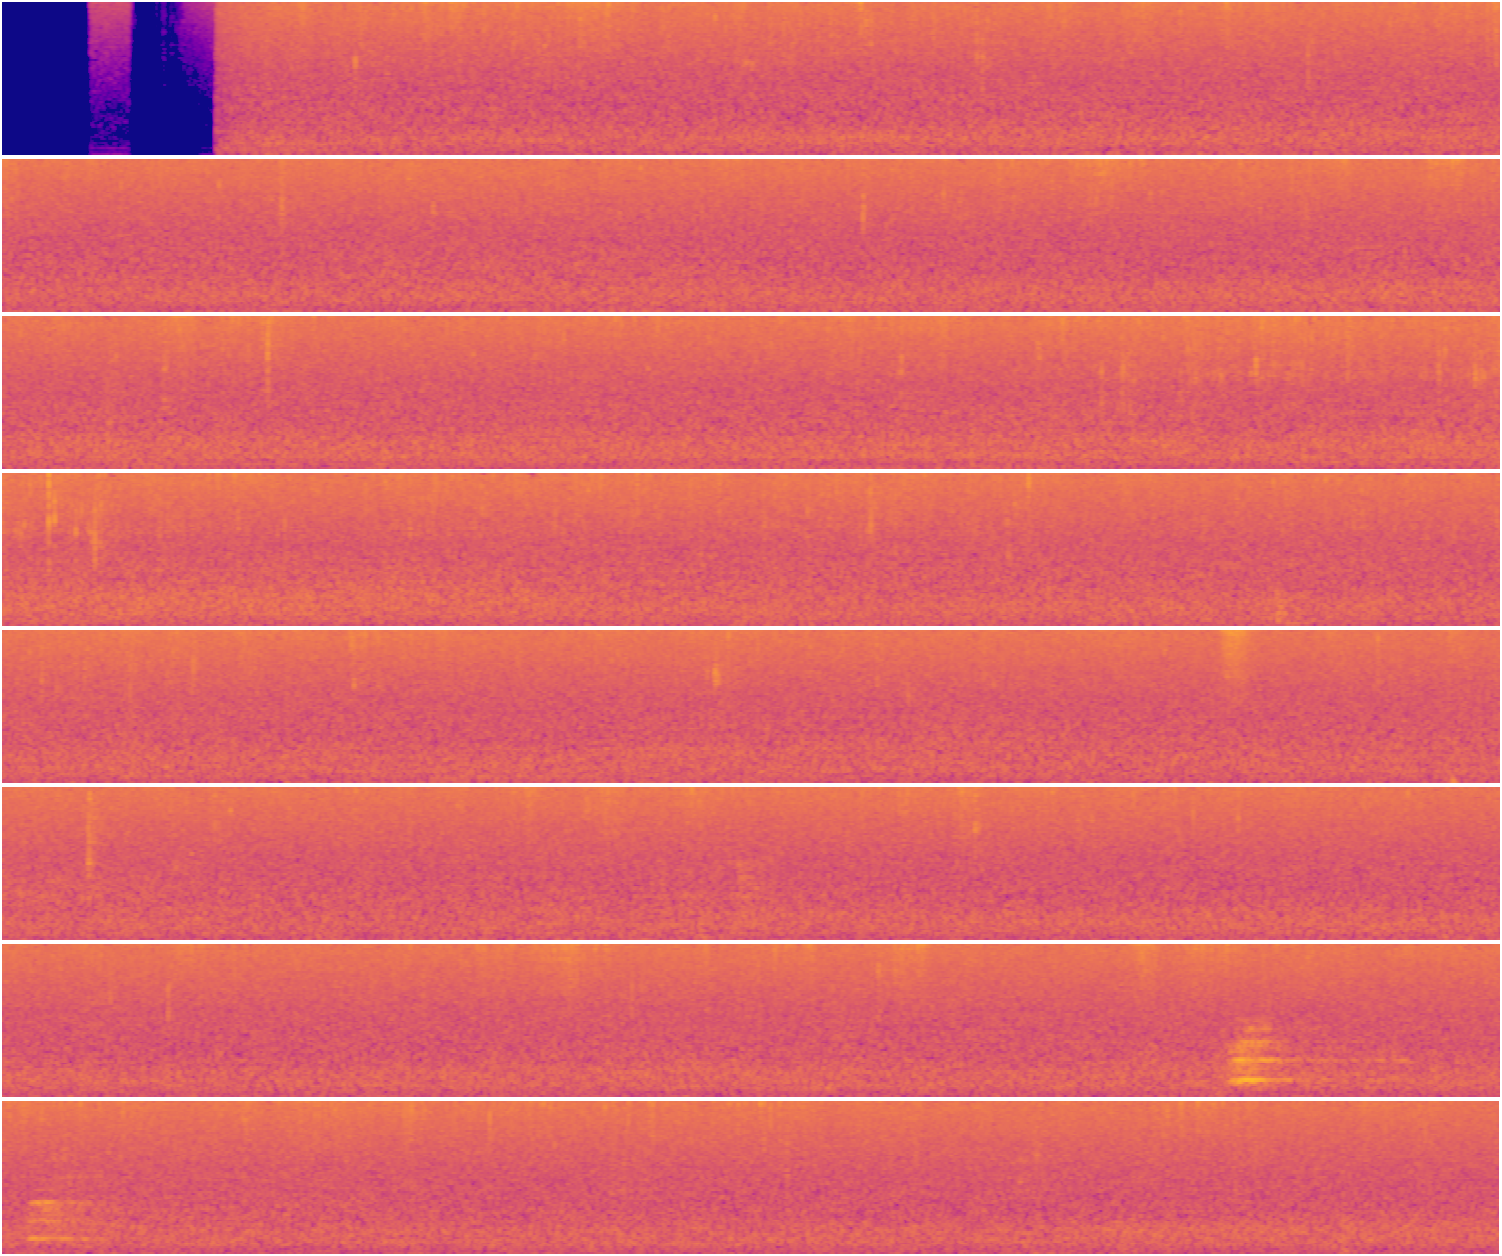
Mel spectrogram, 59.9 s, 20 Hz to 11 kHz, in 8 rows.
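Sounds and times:
snowfall with wind: 1.1s - 59.9s
dog: 51.0s - 52.0s, 52.6s - 53.0s.

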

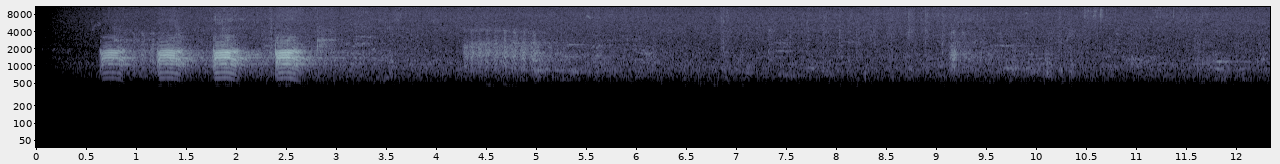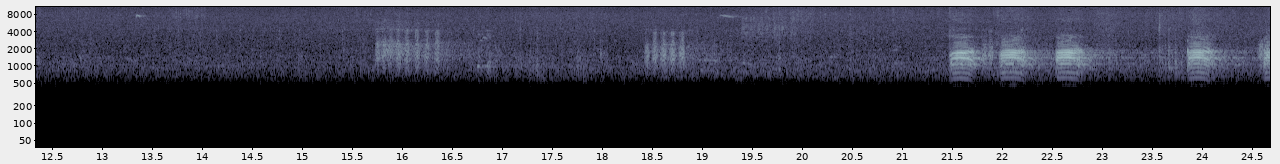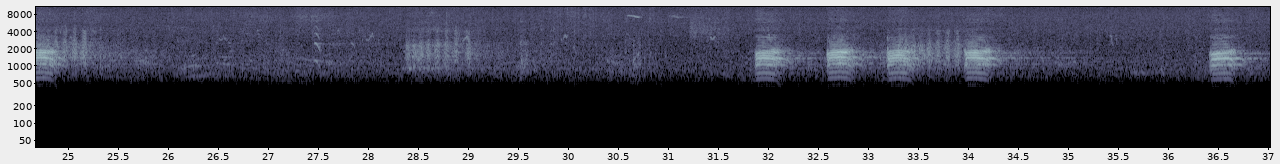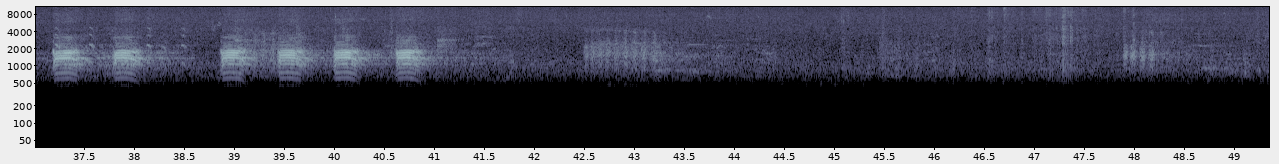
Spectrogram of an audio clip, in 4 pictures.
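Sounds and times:
crow cawing in a village in winter: 0.6s - 3.0s, 4.3s - 5.3s, 15.7s - 16.7s, 18.4s - 19.0s, 21.5s - 25.7s, 28.4s - 29.2s, 31.8s - 34.8s, 36.4s - 41.3s, 42.5s - 43.5s.

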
